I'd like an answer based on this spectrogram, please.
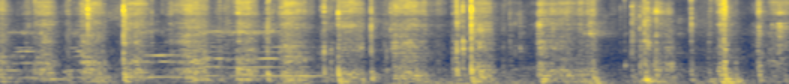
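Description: Rapid, irregular clicking, knocking and rustling of handling noise as the camera is moved about and brushes against things close to it.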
